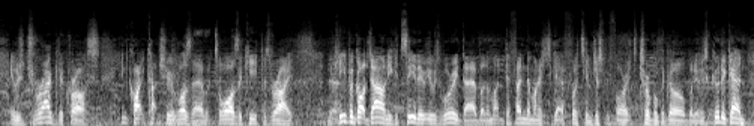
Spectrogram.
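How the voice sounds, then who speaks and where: Over noticeable background noise, a man with a medium pitch talks at a very fast pace in an energetic tone, with ordinary pitch variation. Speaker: football match commentator. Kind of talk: live radio football commentary. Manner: fast, energetic, fluent.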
